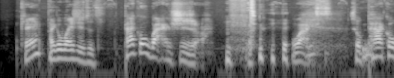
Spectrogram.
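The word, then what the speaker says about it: Pako Wacz: but his name, Paco Wax, is spelled P-A-K-O, Paco, and then Wax. And Wax is W-A-C-Z. Okay? Paco Wax.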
